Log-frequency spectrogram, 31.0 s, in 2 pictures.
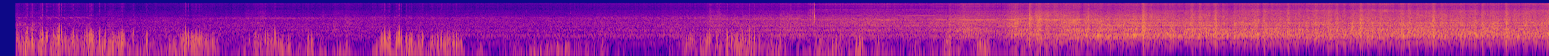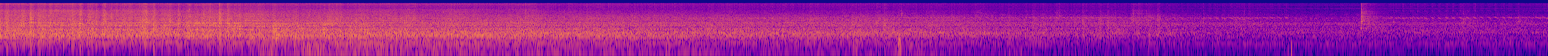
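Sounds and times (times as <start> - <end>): electric train passing: 0.2 - 30.9
steel wheels clattering over rails: 7.8 - 27.3.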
